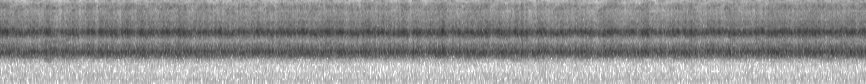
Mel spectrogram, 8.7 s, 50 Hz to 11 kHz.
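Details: Frogs calling en masse on the ridge of a rice paddy in Konosu, Saitama, Japan, in the middle of an early-summer night, recorded on a TASCAM Portacapture X8; relentless overlapping rattling croaks form a dense, unbroken chorus.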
